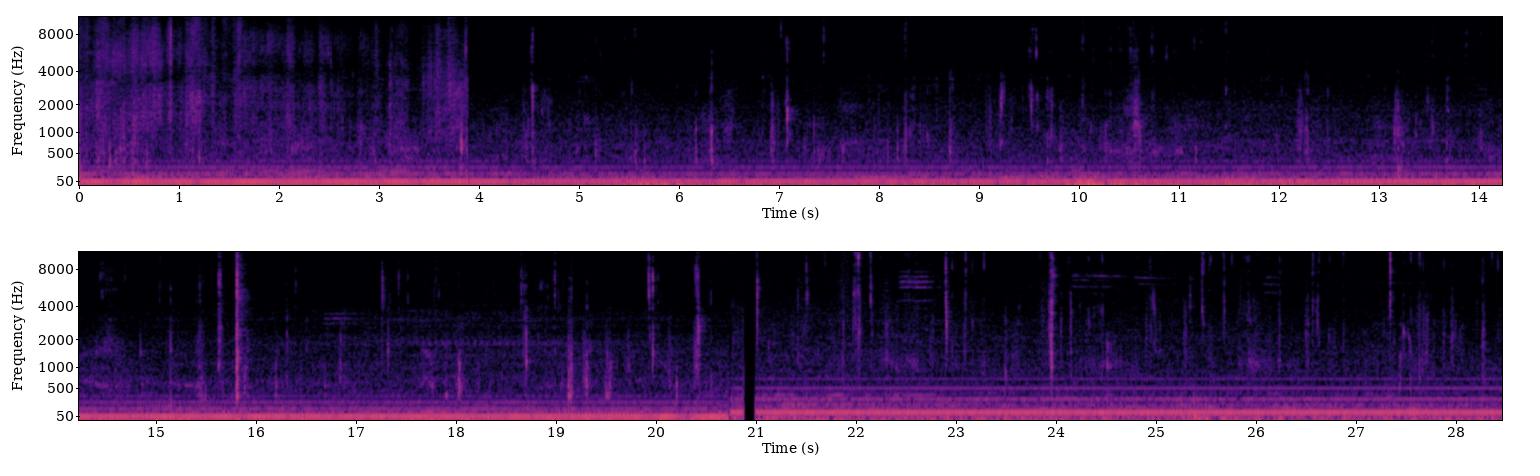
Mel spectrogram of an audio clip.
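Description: Close-miked chewing and biting of mutton curry and naan, with scattered small mouth clicks, over a steady low electrical hum. The audio drops out for an instant about two-thirds of the way through, and the hum changes after it.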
